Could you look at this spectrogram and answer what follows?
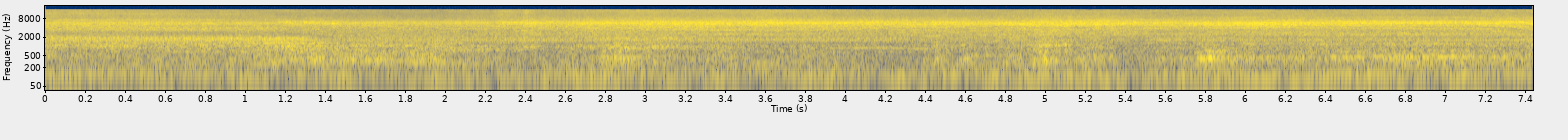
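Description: High-pressure water jet from a pressure washer lance spraying over a tractor, a steady hiss with a low steady hum underneath.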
